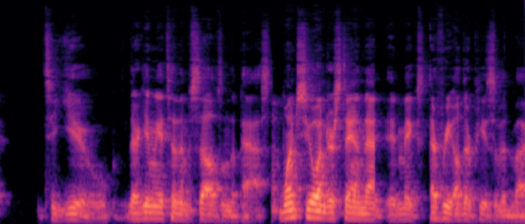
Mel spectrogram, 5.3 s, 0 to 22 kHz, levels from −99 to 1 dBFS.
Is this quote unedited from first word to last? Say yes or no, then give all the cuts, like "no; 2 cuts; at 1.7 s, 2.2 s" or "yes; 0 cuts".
no; 1 cut; at 2.6 s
